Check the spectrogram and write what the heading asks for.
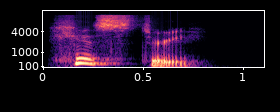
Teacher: the stress of the word falls on the first syllable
